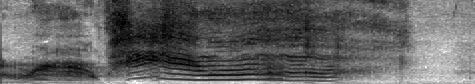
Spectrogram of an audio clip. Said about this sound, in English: Oh, the cat.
